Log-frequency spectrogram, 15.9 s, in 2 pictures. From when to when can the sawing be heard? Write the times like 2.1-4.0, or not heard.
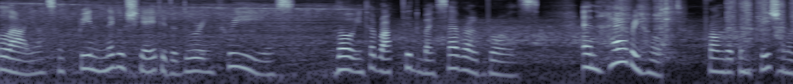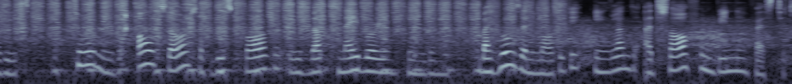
6.0-13.7.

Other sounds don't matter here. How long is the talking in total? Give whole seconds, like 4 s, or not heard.
16 s.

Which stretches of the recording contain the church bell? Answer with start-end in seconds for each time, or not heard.
not heard.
